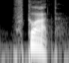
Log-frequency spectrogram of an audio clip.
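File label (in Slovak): "vklad", Slovak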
